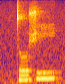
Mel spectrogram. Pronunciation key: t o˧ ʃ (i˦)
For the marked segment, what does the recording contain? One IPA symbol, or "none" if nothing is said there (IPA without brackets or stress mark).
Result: i˦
